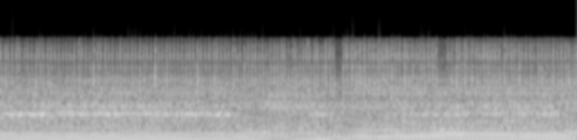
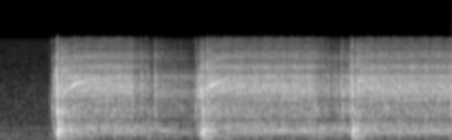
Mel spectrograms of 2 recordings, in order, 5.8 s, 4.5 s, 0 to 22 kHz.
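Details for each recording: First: iQ3500 generator, previously no spark, after repair, idling at 1500 watts: even, quiet hum at steady speed with no surging, knocking or misfires; running properly. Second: Generac IQ3500 generator, carburetor recently off, blown fuse bypassed with jumper wire; three separate bursts of starter cranking, each a second or so of churning with no firing catch; cranks but no spark, does not start.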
